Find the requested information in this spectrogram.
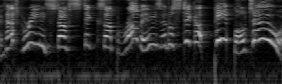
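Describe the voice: A woman speaks slowly in a put-on character voice, pitched extremely high with big swings up and down.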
